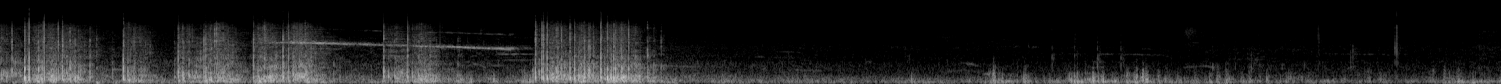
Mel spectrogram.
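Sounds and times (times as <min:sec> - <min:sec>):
firework shells bursting: 0:00.0 - 0:06.8
firework crackling: 0:00.0 - 0:15.0
falling firework whistle: 0:02.5 - 0:05.8.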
